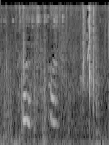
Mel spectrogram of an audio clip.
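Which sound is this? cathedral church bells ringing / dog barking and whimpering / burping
dog barking and whimpering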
